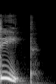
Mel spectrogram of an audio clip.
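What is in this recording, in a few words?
"deep", British English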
